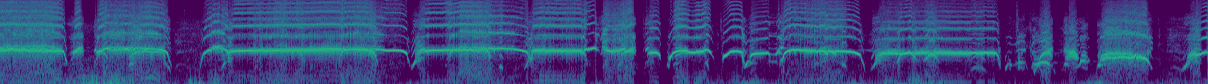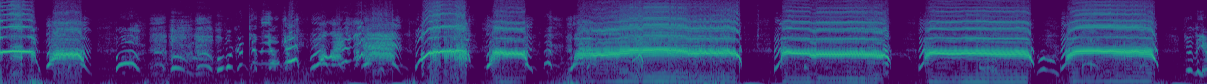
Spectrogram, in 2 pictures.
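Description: Two girls screaming over and over on a Slingshot reverse-bungee thrill ride: long, high-pitched screams held for a second or two each with short breaks between. In the last few seconds the screams drop lower in pitch.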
